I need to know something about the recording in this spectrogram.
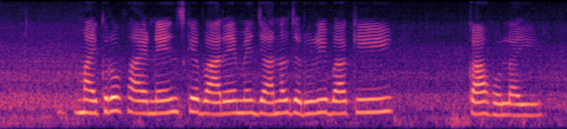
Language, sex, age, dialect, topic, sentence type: Bhojpuri, female, 18-24, Western, banking, question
